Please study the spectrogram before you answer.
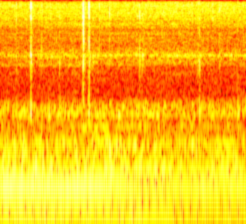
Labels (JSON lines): {"label": "anthrophony, boat engine", "recorder": "HydroMoth"}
